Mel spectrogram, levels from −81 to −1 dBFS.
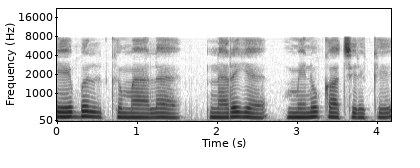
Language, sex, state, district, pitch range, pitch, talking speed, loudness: Tamil, male, Tamil Nadu, Nilgiris, 150-165 Hz, 155 Hz, 85 wpm, -17 LUFS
